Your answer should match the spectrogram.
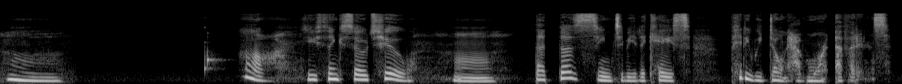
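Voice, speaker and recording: A woman voicing a polite, composed young forensic specialist in a video game, measured, courteous and thoughtful. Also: on the low side, animated, darkish tone.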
